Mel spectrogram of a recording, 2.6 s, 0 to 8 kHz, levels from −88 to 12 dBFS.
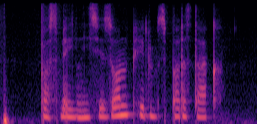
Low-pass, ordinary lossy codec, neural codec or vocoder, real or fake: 7.2 kHz; MP3, 64 kbps; codec, 16 kHz, 0.8 kbps, ZipCodec; fake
